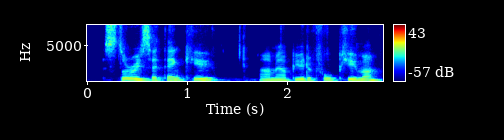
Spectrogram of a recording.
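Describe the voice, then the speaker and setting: A woman with a New Zealand accent, fairly low pitch, fairly even intonation and a moderate pace. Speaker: spiritual teacher and event host. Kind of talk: online event hosting. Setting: video call.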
